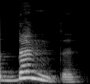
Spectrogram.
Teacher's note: दंत में यहाँ पर अनुस्वार में न का शब्द आ रहा है, मतलब न उच्चारण हो रहा है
